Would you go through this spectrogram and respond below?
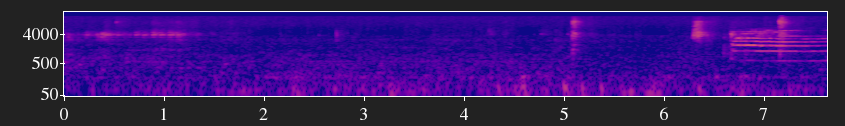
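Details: Former rescue cats at home: mother Gina, reluctant to keep nursing, squabbling with kittens Luke and Leia, Luke still wanting milk. A faint high thin squeak opens, then near the end a clear harmonic meow holding steady before cutting off, amid indoor rustling.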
